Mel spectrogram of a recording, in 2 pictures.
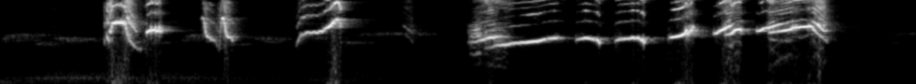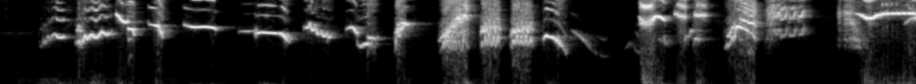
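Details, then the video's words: Oriental magpie-robin in fighting mode, a song meant to provoke other males: rapid loud stream of harsh buzzy notes, chattering bursts and whistled slurs, with brief pauses, very energetic and continuous. "SUARA BURUNG kacer gacor NGEPLONG TARUNG konslet paling AMPUH buat PANCINGAN KACER agar EMOSI"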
